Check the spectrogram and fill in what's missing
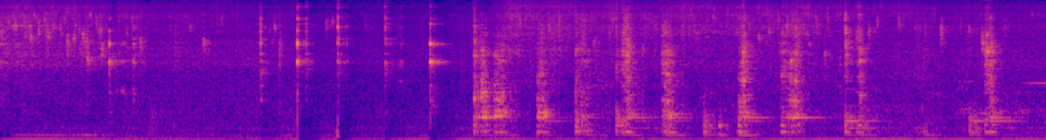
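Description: Garlic sizzles and crackles in hot oil as it is stirred in a pan, with irregular scraping clatters over a steady frying hiss.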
